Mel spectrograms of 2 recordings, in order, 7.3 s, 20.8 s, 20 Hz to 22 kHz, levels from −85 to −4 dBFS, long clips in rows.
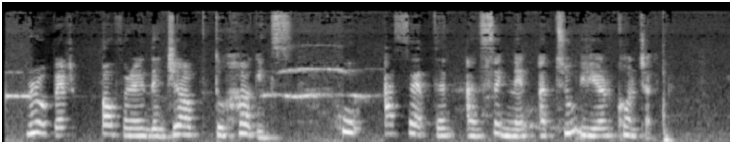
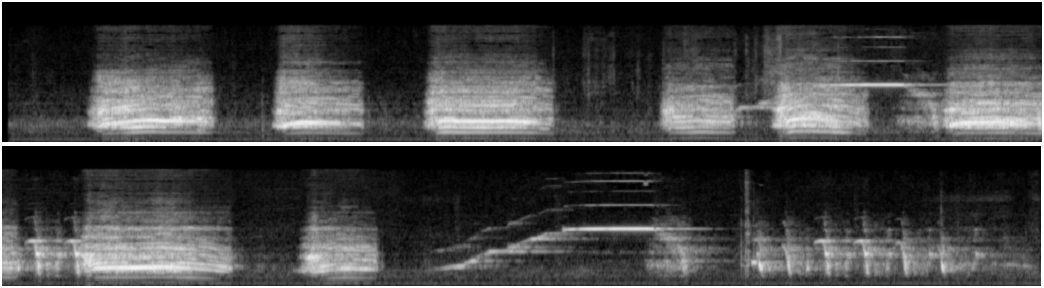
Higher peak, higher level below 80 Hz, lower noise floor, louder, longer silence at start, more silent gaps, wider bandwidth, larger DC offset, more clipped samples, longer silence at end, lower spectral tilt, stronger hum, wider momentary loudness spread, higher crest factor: about the same, 0 dBFS vs -2 dBFS; first, -42 dBFS vs -72 dBFS; second, -39 dBFS vs -54 dBFS; about the same, -14 LUFS vs -15 LUFS; second, 0 s vs 0.85 s; neither; first, 17 kHz vs 11 kHz; neither; neither; second, 0.3 s vs 0.6 s; first, -4 dB/octave vs -2.5 dB/octave; neither; second, 5 LU vs 18 LU; about the same, 14 dB vs 16 dB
